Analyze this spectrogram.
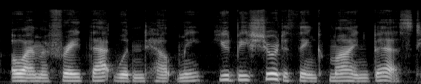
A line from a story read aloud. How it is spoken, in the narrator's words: he said with a laugh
